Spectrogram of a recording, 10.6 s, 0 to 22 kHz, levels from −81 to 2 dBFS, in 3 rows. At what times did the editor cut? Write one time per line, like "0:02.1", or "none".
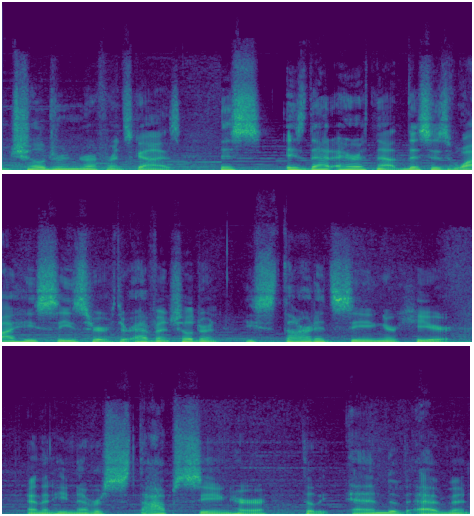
0:01.6
0:07.0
